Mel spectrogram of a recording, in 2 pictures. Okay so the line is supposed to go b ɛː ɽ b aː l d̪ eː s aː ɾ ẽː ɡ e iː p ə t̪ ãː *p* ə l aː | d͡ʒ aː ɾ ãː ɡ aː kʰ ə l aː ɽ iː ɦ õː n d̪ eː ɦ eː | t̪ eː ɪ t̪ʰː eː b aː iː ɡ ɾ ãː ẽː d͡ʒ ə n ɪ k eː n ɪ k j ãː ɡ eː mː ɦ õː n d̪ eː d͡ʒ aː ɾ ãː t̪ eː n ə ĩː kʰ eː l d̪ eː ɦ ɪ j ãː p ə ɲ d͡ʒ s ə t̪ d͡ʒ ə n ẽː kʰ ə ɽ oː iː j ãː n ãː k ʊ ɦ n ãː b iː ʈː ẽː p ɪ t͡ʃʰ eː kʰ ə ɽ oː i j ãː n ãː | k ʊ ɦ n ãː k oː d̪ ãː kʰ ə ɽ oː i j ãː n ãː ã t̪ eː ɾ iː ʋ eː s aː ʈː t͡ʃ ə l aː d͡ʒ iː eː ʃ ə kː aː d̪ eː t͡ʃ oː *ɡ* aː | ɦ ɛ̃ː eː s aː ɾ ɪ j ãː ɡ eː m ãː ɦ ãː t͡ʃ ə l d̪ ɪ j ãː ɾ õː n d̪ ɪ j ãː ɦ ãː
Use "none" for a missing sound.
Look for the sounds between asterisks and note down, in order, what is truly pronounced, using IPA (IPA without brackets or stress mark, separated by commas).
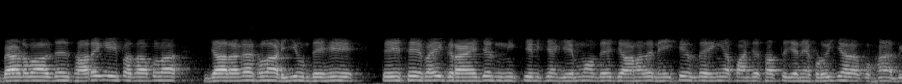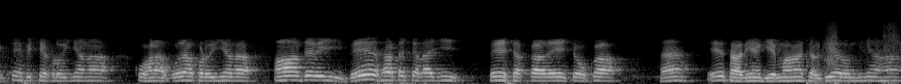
p, k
